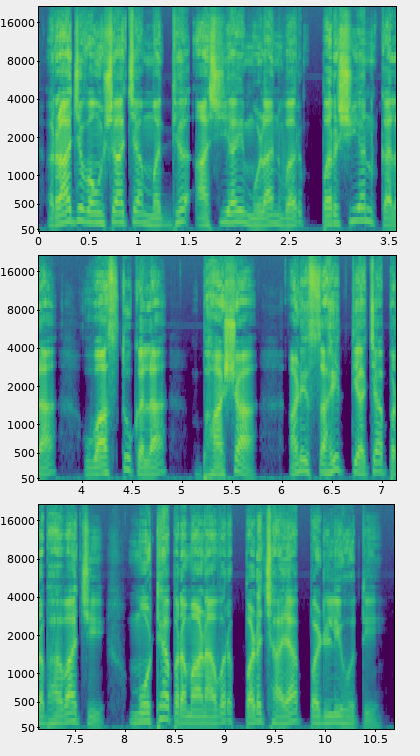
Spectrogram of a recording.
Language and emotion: Marathi, neutral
